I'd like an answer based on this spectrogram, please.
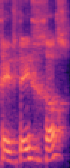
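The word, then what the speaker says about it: Geef Gas: It's Give Gas, which is exactly what you're saying, so that's nice.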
